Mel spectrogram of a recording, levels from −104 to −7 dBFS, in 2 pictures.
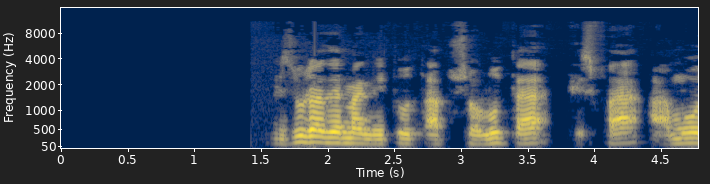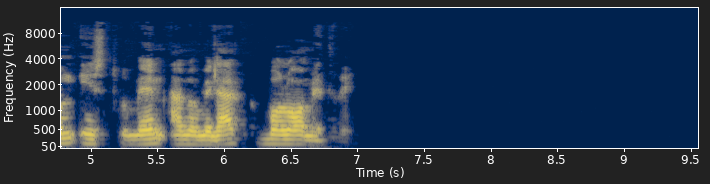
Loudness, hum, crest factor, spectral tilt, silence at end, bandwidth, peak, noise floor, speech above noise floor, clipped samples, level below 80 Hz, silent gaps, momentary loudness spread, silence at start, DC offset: -19 LUFS; none; 22 dB; -7 dB/octave; 2.8 s; 9 kHz; 0 dBFS; under -90 dBFS; over 71 dB; under 0.1%; -72 dBFS; none; 12 LU; 1.6 s; under 0.1%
